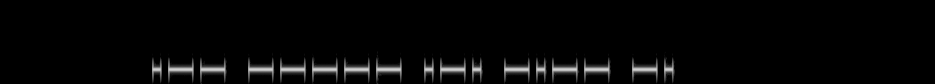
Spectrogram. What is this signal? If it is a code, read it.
Morse code, heard as a keyed tone, about 15 wpm, 700 Hz. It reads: W0RYN
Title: USA Call Signs - 5 Characters - Repeated 3x - 15wpm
